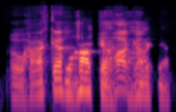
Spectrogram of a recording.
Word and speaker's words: Oaxaca: Oaxaca.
